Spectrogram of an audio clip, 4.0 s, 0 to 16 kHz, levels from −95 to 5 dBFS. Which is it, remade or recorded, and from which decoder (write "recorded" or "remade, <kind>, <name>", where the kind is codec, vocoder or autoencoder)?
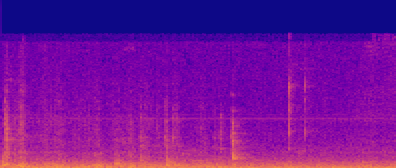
recorded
